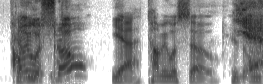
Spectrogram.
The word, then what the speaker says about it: Wiseau: Wassau? How do you say his name? Tommy Wiseau?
